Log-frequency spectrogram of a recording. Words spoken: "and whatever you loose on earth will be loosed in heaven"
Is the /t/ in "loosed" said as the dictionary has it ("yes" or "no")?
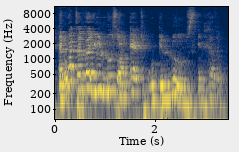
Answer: no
